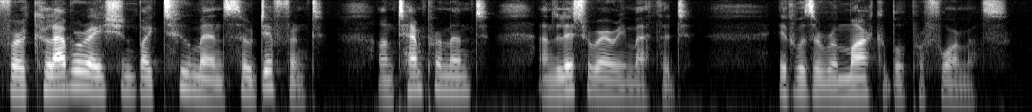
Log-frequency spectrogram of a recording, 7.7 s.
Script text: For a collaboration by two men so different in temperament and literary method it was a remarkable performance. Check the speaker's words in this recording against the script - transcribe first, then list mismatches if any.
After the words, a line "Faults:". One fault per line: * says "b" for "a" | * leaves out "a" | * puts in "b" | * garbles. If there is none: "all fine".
For a collaboration by two men so different on temperament and literary method it was a remarkable performance.
Faults:
* says "on" for "in"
